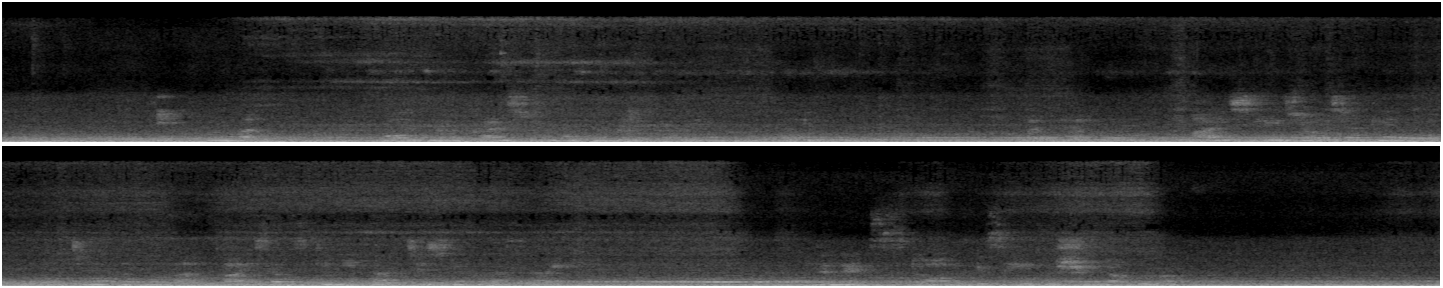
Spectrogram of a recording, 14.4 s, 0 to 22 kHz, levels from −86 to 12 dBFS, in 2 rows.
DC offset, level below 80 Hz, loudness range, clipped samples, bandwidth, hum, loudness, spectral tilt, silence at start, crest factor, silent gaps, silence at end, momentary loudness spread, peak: under 0.1%; -32 dBFS; 2 LU; under 0.1%; over 20 kHz; none; -29 LUFS; -7 dB/octave; 0 s; 14 dB; none; 0 s; 3 LU; -14 dBFS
